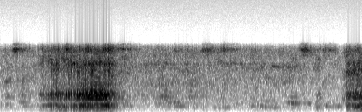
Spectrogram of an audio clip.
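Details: Snoring while resting after a music gig: one loud, rough, rattling snore on an in-breath, then quieter breathing, with another snore starting at the end; ordinary snoring.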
